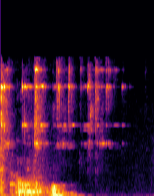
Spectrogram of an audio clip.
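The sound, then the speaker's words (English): A puppy named Axel lets out a short burst of high yappy barks mixed with whiny whimpers, fairly loud, then quickly falls quiet. “Puppy attack. Hey, puppy.”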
